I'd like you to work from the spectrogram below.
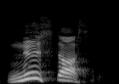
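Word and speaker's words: pneustos: Noustos, spelt with a P. How many know any words that start with a P but sound like N?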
